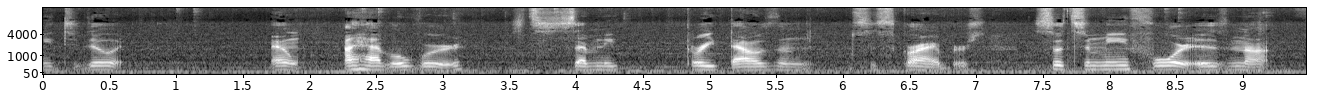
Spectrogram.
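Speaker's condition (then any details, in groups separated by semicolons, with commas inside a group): Cerebral palsy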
